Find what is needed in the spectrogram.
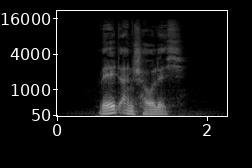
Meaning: ideological
- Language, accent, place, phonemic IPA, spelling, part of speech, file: German, Germany, Berlin, /ˈveltʔanˌʃaʊ̯lɪç/, weltanschaulich, adjective, De-weltanschaulich.ogg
